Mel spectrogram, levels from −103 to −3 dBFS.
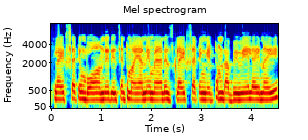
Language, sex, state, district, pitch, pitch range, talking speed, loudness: Telugu, female, Andhra Pradesh, Srikakulam, 210 Hz, 205-215 Hz, 160 wpm, -11 LUFS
